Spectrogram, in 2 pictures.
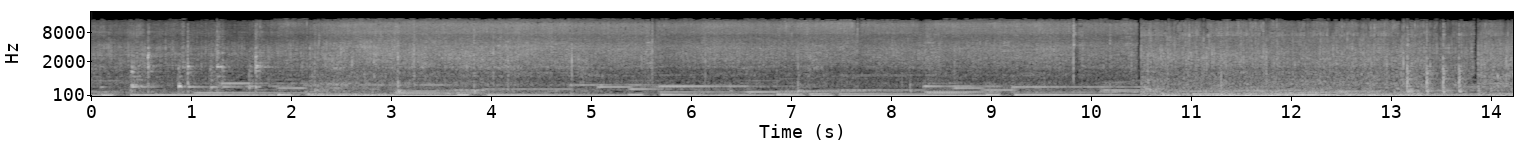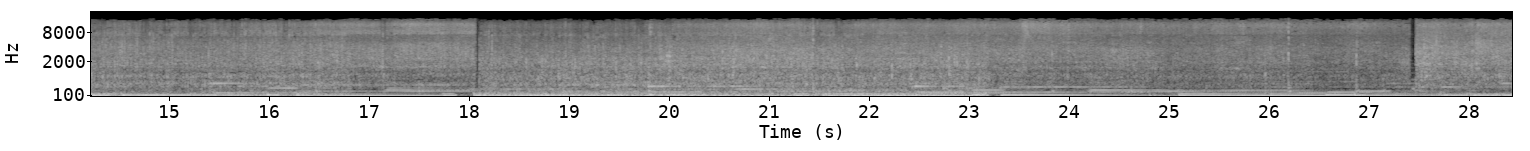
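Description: Diced paneer, capsicum and onion sizzling in a hot iron wok while a metal spatula stirs and scrapes them around the pan. The sizzle is steady, with scattered clinks and scrapes of the spatula.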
